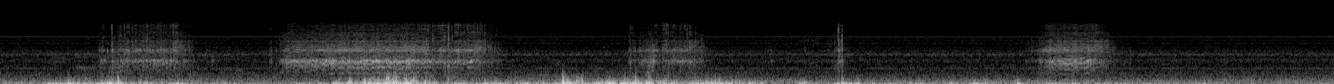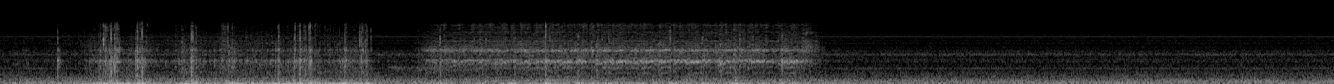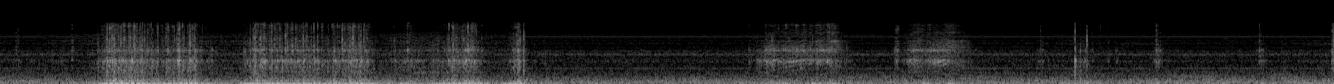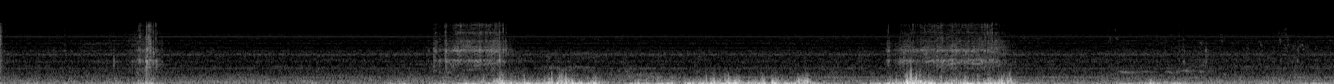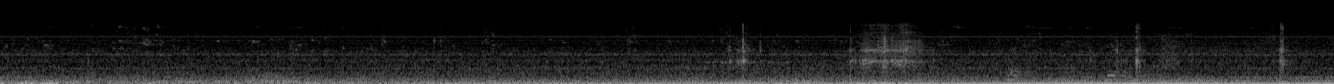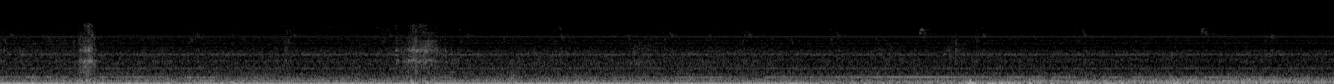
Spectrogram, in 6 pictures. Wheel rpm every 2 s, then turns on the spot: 20, 40, 30, 10, 0, 20, 0, 20, 20, 70, 40, 0, 0, 10, 20, 10, 0, 20, 10, 0, 0, 0, 20, 0, 30, 0, 0, 0, 0, 0, 10, 10, 0, 0, 0, 0, 0, 0, 0, 0.
14-16 28-32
